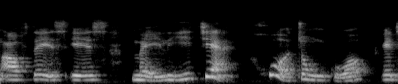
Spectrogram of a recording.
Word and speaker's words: 美離間禍衆國: Because the Chinese pronunciation of this is 美利坚或中国. It sounds very similar, it sounds very similar to the Chinese pronunciation for the United States of America, which is 美利坚合众国.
